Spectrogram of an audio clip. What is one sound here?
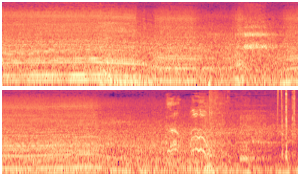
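A van engine hums steadily as it drives.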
